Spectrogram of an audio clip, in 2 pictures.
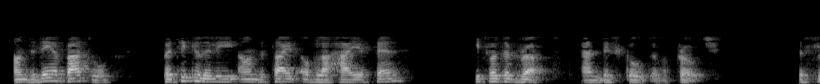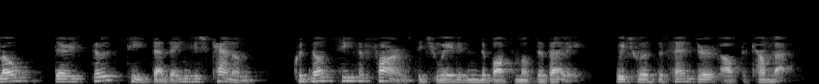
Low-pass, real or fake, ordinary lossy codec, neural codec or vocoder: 3.6 kHz; real; MP3, 16 kbps; none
